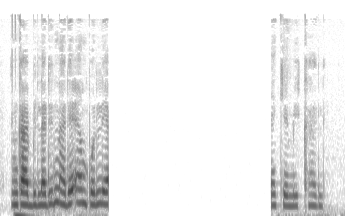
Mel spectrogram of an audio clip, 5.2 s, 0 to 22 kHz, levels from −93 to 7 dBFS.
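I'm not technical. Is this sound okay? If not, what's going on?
No, not quite. At 1.63 seconds the speech suddenly cuts out and doesn't come back until 4.07 seconds, so you lose about two and a half seconds. That's an audio dropout to a faint residue: during the gap there's only a quiet hiss, far below the level of the talking. The break is sudden, not a natural pause or fade, so the likely cause is the signal getting lost for a moment while the recording line itself stayed switched on.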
